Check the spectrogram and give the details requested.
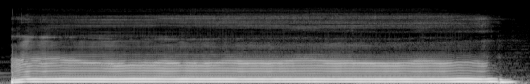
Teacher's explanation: A single sound, a nasalized labio-guttural vowel.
